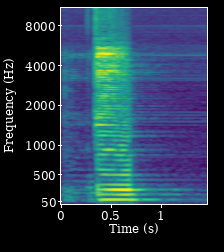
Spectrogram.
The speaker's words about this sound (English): But I mean, like the reverb you hear on the guitar is a plugin right now, and it's simulating a smallish room. Yeah. Hit me a quick note on there.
